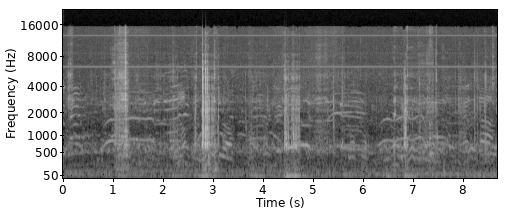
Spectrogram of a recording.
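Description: Spectators' voices overlapping in distant chatter, with a few louder shouts about one, three and four and a half seconds in. A low wind rumble runs underneath.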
